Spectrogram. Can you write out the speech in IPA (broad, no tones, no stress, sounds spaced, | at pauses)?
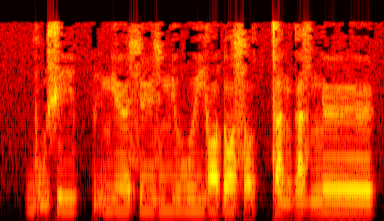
ɡ ṵ ʃ iː pː ḭ mʲ øː s yː z mʲ uː j ɔ ɗ ɔ s ɔ̰ tː a n ɡ a z n øː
